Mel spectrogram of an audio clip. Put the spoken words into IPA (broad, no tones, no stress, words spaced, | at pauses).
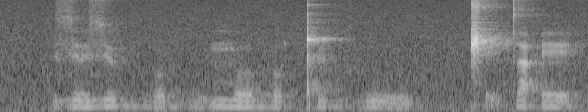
zɨzʉ bʱobʱṵ moɦoǃʉ ɡʱu | ǁḛt̪aʔe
